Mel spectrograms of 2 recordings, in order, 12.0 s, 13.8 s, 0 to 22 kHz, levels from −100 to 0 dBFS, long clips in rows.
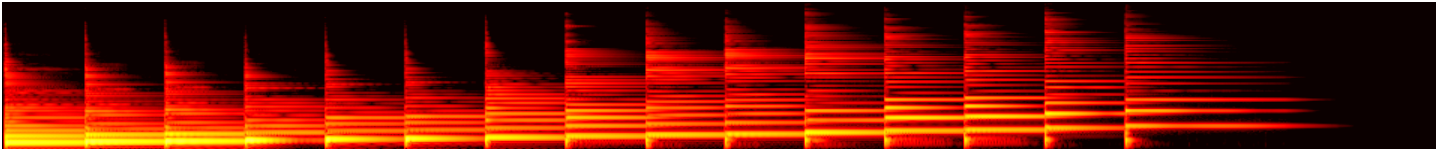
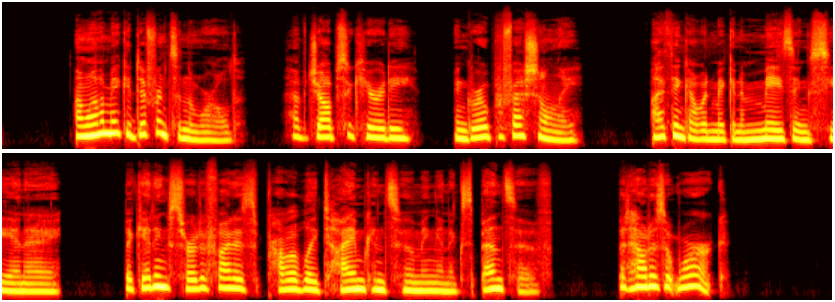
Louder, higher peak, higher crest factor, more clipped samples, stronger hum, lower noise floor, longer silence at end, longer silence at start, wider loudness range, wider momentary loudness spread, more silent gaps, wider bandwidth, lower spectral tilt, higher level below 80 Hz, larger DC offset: second, -30 LUFS vs -22 LUFS; second, -12 dBFS vs -6 dBFS; about the same, 18 dB vs 16 dB; neither; neither; second, -77 dBFS vs under -90 dBFS; first, 1.55 s vs 0.9 s; second, 0 s vs 0.6 s; first, 8 LU vs 3 LU; about the same, 12 LU vs 12 LU; neither; second, 11.5 kHz vs 15.5 kHz; first, -7.5 dB/octave vs -5.5 dB/octave; first, -64 dBFS vs -78 dBFS; neither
